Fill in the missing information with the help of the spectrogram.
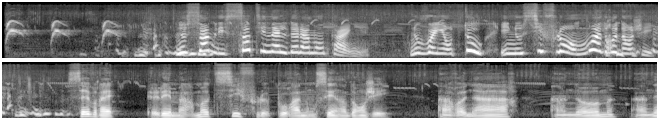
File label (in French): Histoire; Un jour à la montagne; les marmottes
